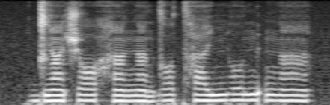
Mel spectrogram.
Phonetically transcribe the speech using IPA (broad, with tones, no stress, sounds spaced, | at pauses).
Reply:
d͡ʑ ã˨ ʃ ɔ˨ h ã˨ ŋ ã˨ d ɔ˦ tʰ a˦ ɪ̯ ɲ o˦ n ɪ˦ ʔ ŋ ã˦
